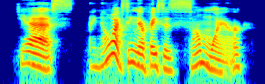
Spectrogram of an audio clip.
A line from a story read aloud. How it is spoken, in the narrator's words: Wu Fei murmured thoughtfully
